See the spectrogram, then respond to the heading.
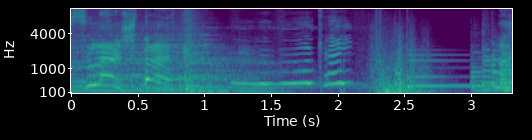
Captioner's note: whimpering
